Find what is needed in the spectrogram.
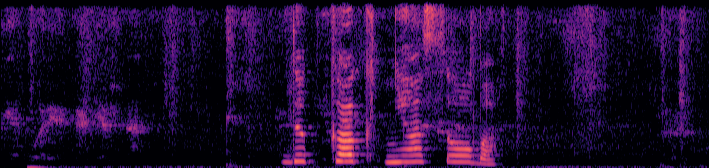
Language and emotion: Russian, sad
